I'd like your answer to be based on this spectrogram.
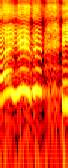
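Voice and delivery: put-on high whimpering child; crying child voice. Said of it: "la voz interna del niño". (quejido de niño que llora)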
